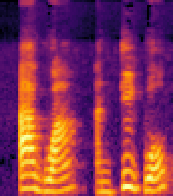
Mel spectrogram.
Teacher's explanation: tenemos GUA, GUO, agua, antiguo, pronunciamos la U.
